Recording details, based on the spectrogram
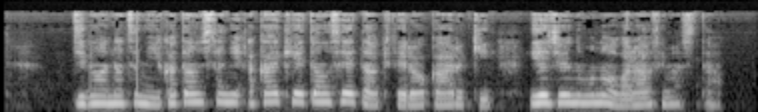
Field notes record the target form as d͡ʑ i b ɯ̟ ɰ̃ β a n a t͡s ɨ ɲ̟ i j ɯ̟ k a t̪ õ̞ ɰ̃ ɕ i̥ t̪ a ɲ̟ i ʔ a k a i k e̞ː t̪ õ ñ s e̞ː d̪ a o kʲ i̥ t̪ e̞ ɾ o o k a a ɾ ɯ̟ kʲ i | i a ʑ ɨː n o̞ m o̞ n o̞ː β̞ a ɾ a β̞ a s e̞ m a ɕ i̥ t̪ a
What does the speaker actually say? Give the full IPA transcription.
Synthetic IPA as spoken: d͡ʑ i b ɯ̟ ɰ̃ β a n a t͡s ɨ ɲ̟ i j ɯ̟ k a t̪ õ̞ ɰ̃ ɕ i̥ t̪ a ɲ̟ i ʔ a k a i k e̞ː t̪ õ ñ s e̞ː t̪ a o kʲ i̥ t̪ e̞ ɾ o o k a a ɾ ɯ̟ kʲ i | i e ʑ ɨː n o̞ m o̞ n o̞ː β̞ a ɾ a β̞ a s e̞ m a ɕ i̥ t̪ a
